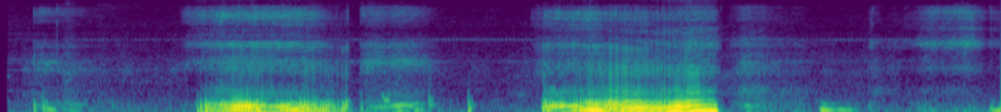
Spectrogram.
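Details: Sleeping beagle snoring: two long, deep, fluttering snores with soft breathing between them.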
